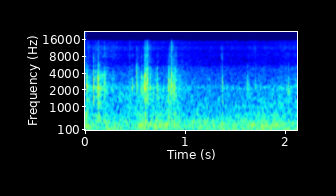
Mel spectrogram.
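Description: Paper packet of dry onion soup mix rustling and crinkling as it is shaken over a pan to get the last of the powder out, a few sharp crackles in the first second.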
